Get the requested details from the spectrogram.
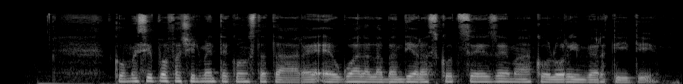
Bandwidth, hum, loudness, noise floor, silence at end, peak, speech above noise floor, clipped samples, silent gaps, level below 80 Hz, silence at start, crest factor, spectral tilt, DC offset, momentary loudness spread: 11.5 kHz; none; -28 LUFS; -49 dBFS; 0.05 s; -10 dBFS; 20 dB; under 0.1%; none; -62 dBFS; 0.4 s; 20 dB; -4.5 dB/octave; under 0.1%; 21 LU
